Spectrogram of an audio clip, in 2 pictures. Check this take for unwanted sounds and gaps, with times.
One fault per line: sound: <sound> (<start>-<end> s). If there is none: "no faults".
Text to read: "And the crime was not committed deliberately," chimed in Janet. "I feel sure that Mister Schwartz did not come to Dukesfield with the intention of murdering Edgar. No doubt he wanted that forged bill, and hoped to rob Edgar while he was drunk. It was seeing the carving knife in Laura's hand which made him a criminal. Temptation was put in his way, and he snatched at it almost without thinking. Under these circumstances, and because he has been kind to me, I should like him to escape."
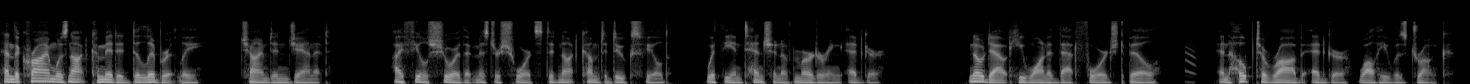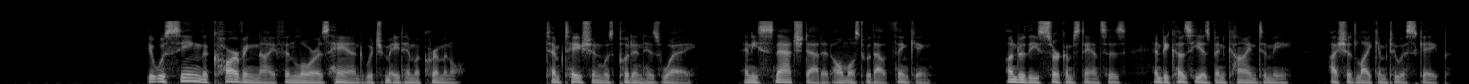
sound: chirp (11.9-12.0 s)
